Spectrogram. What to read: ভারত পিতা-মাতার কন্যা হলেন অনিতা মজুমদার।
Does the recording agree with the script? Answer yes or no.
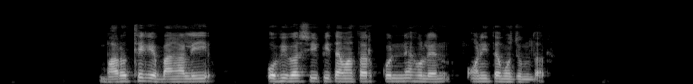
no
